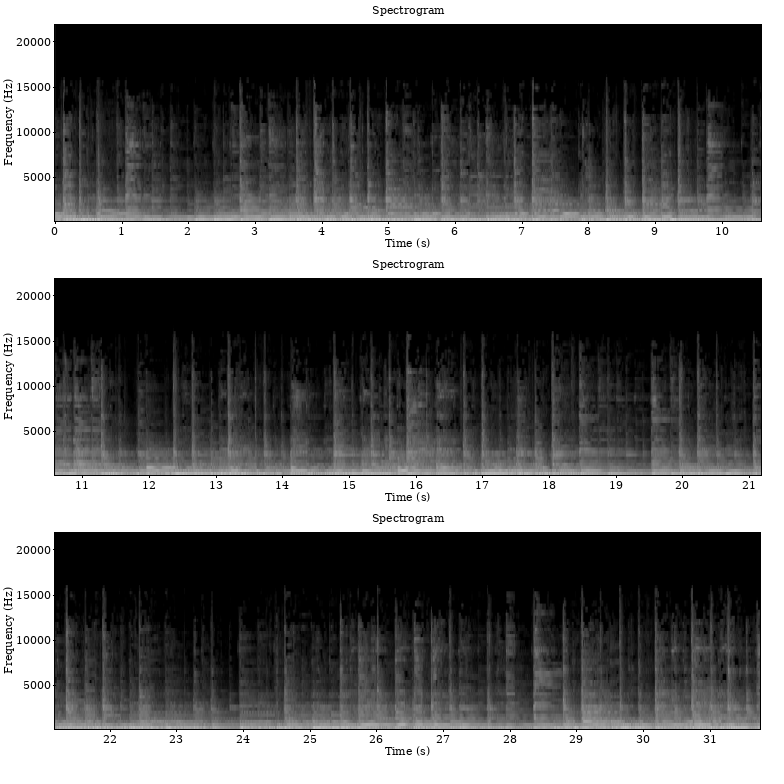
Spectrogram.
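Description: Instrumental break in a song: a strummed acoustic guitar plays steadily and evenly, with no voice.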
